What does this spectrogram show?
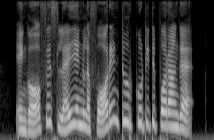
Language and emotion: Tamil, happy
